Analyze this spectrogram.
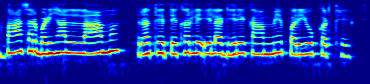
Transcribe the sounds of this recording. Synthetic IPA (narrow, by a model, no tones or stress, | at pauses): bãːsəɾbəɽ̤iɦãlaːmɾəɦt̪ʰet̪eːkʰəɾleeːlaɖʱeːɾekaːmːẽpɾəjoːɡ̚kəɾt̪ʰeː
